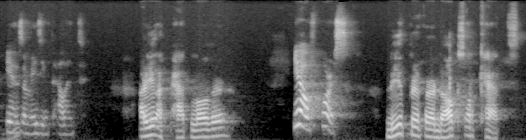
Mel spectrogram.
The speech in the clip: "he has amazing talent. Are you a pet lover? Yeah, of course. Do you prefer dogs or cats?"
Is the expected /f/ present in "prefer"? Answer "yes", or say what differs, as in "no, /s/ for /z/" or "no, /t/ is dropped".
no, /p/ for /f/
